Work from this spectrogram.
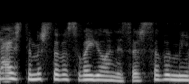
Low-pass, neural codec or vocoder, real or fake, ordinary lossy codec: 7.2 kHz; codec, 16 kHz, 1.1 kbps, Voila-Tokenizer; fake; MP3, 48 kbps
